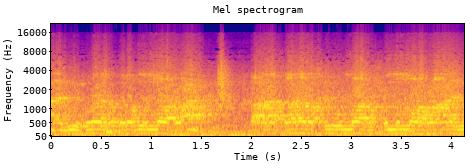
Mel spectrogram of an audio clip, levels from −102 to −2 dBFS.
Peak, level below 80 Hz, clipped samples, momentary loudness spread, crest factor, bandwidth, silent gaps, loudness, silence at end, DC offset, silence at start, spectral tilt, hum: 0 dBFS; -22 dBFS; 3%; 3 LU; 4 dB; 16 kHz; none; -5 LUFS; 0 s; 0.8%; 0 s; -5.5 dB/octave; none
